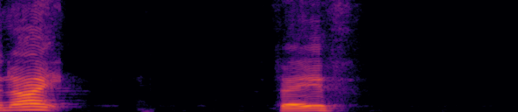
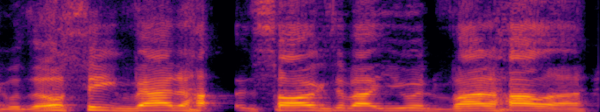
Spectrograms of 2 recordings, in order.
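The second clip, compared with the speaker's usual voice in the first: louder, grand Valhalla send-off; mock-epic friend quote; 7 dB louder than usual. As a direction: quote him like a war saga. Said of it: "Jason was like".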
